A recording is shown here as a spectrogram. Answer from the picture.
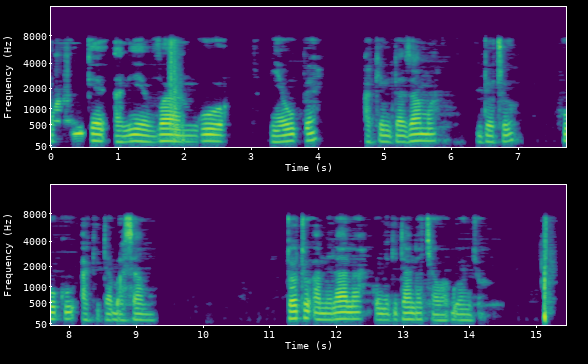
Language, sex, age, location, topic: Swahili, male, 25-35, Mombasa, health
